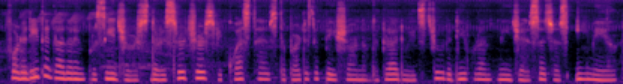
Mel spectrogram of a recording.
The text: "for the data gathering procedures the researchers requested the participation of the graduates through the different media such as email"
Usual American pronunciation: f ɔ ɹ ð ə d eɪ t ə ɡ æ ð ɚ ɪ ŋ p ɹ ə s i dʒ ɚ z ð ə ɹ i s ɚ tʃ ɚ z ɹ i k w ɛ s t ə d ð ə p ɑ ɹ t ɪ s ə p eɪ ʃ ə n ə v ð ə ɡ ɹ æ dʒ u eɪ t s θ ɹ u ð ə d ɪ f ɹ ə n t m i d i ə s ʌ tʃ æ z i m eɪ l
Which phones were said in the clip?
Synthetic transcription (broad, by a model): f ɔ ɹ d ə d eɪ t ə ɡ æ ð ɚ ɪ ŋ p ɹ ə s i dʒ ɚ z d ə ɹ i s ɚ tʃ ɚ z ɹ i k w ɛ s t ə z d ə p ɑ ɹ t ɪ s ə p eɪ ʃ ə n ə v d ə ɡ ɹ æ dʒ u eɪ t s t ɹ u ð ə d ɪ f ɹ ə n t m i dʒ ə s ʌ tʃ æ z i m eɪ l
